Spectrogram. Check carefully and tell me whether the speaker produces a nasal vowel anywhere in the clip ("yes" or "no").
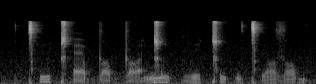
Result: no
